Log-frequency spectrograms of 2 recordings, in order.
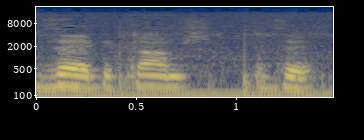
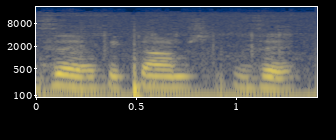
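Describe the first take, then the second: Both takes have the same delivery.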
